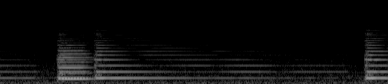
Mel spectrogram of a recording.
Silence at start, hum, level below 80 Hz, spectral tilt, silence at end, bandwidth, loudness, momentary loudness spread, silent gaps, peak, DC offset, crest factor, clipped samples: 0 s; none; -62 dBFS; -7 dB/octave; 0 s; 7.2 kHz; -38 LUFS; 22 LU; none; -22 dBFS; under 0.1%; 18 dB; under 0.1%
